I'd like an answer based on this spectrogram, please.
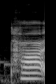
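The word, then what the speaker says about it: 她: Ucapkannya seperti ta atau ta di dalam pronoun bahasa Indonesia.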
